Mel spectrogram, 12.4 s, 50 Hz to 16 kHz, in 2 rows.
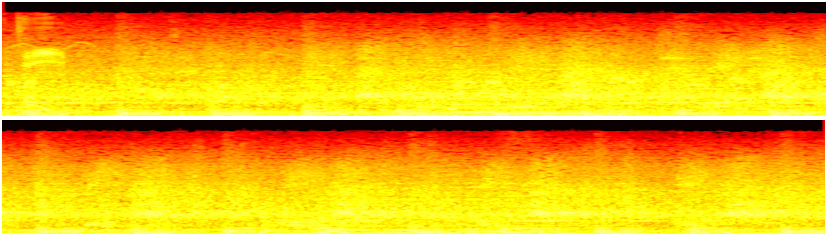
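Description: A roaring stadium crowd at a simulated Alabama at Tennessee college football game in CFB25: loud, sustained cheering and chanting fill the entire stretch, with a dense wash of voices that stays steady throughout.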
